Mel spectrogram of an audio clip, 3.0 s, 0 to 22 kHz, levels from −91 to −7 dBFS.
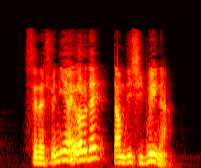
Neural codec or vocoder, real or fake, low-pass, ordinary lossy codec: codec, 16 kHz in and 24 kHz out, 0.4 kbps, LongCat-Audio-Codec, fine tuned four codebook decoder; fake; 10.8 kHz; AAC, 32 kbps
